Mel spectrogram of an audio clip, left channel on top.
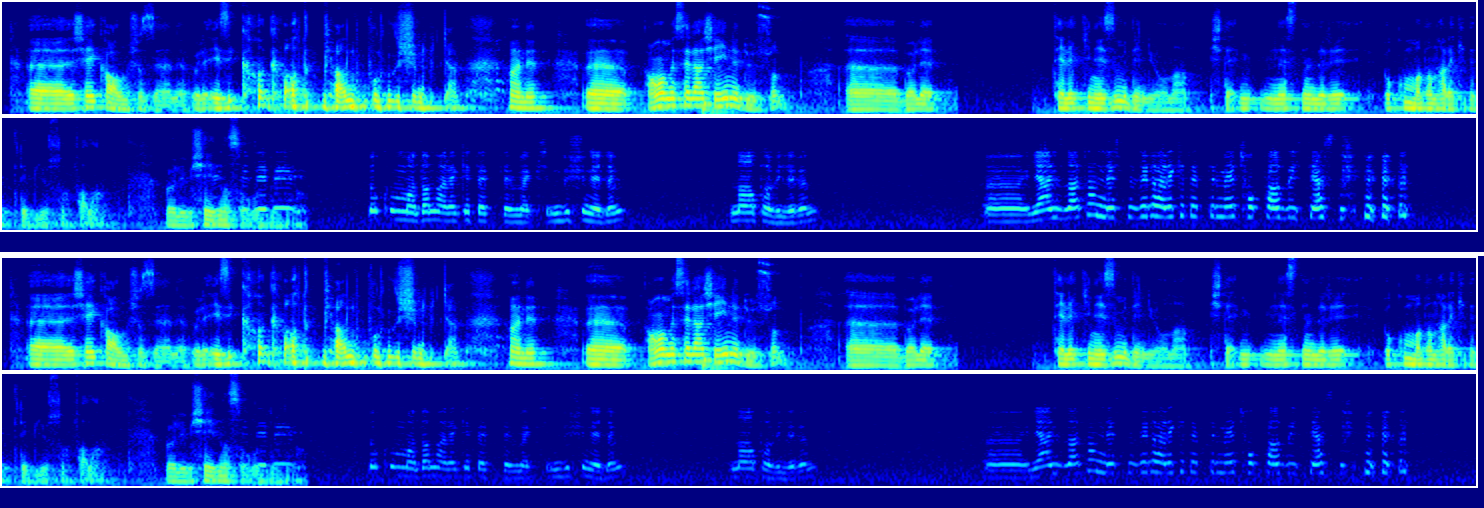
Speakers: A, on the left (about 35°); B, in the centre.
A: e, şey kalmışız yani. Böyle ezik <laughs> kal- kaldık bir anda bunu düşünürken.
B: <laughs>
A: <laughs> Hani e, ama mesela şeyi ne diyorsun? E, böyle e, telekinezi mi deniyor ona? İşte nesneleri dokunmadan hareket ettirebiliyorsun falan. Böyle bir şey
B: Nesneleri
A: nasıl olabilirdi?
B: Dokunmadan hareket ettirmek. Şimdi düşünelim. Ne yapabilirim? Ee, yani zaten nesneleri hareket ettirmeye çok fazla ihtiyaç duyuyoruz. <laughs>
